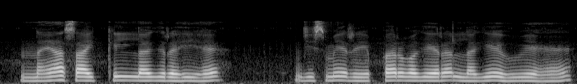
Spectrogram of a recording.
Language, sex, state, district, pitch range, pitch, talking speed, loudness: Hindi, male, Jharkhand, Ranchi, 165-180 Hz, 175 Hz, 115 wpm, -17 LUFS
